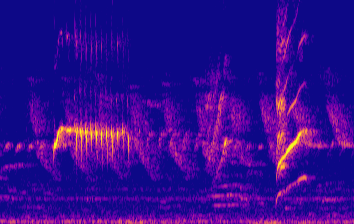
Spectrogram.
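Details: Female canary giving chirps meant to stimulate young birds to sing sooner and boost breeding drive: a high, fast pulsed trill lasting under a second, then faint sweeping notes and a sharp rising whistled slur.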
